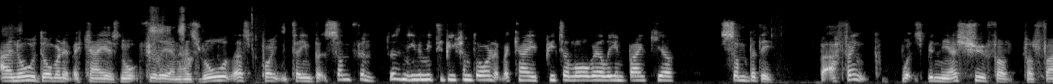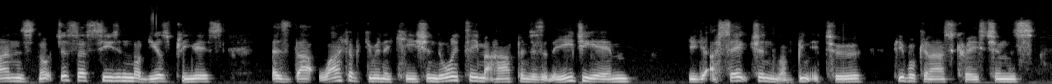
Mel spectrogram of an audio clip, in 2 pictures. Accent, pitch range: British, 125-175 Hz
